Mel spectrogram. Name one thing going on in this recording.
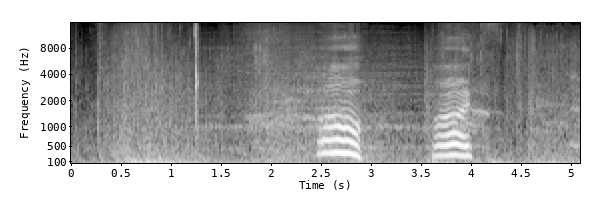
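A monster snarls and roars.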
